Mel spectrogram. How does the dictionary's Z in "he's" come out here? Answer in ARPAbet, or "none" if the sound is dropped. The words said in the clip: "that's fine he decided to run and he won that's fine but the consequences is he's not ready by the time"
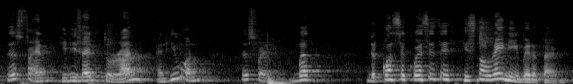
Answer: S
